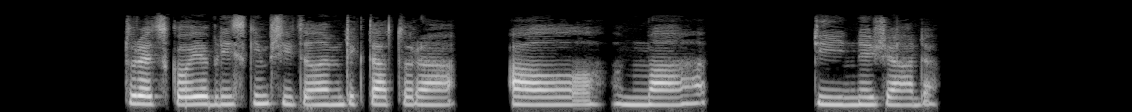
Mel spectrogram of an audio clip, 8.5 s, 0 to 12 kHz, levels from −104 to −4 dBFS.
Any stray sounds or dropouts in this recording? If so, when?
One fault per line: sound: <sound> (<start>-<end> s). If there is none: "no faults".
no faults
